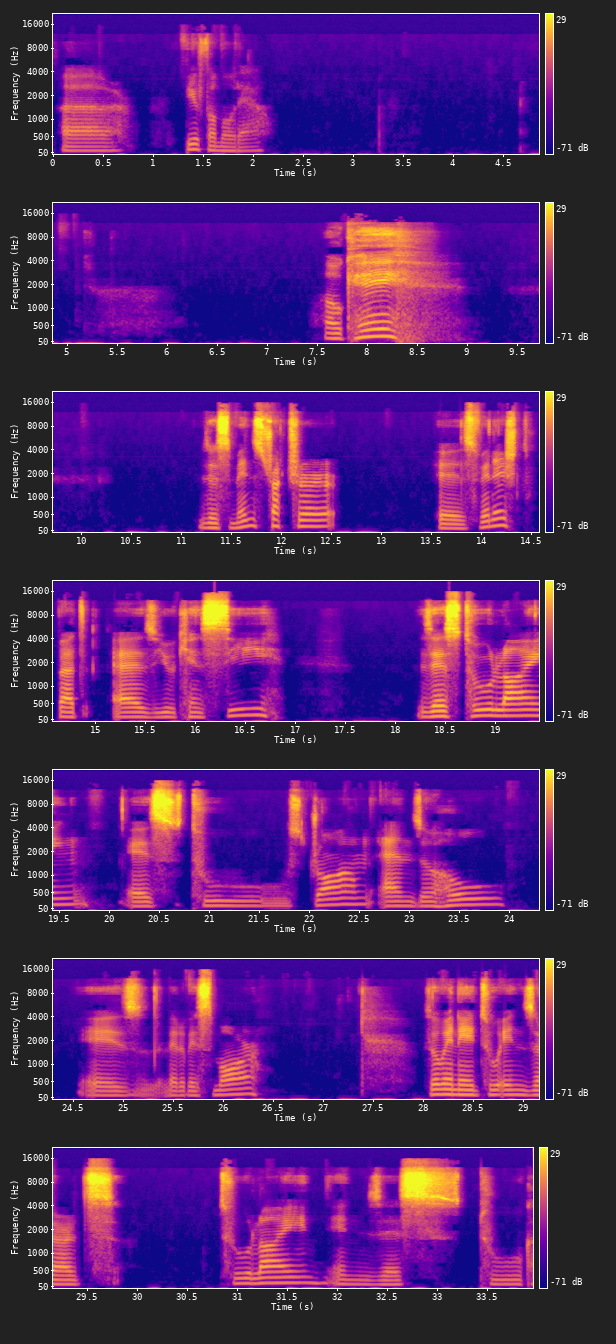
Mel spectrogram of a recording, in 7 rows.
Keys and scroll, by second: 13.9 Tab, 14.6 Tab, 15.8 Tab, 23.8 Tab, 31.4 Escape.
